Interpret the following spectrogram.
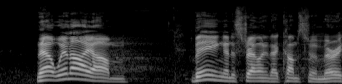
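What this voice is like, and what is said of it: Usual voice. Nothing is said of it.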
